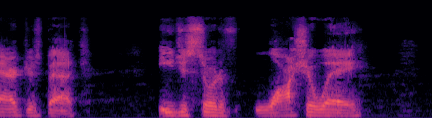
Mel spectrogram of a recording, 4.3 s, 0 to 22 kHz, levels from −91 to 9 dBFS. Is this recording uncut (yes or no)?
yes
